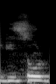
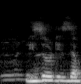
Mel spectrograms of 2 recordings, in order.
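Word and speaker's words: resort: চারবারই শুদ্ধ উচ্চারণ করেছে আমরা ভুল করে ছুটি রিসোর্ট বলি আসলে রিজোর্ট পারফেক্ট ওয়ার্ড স ওরা অনেক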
